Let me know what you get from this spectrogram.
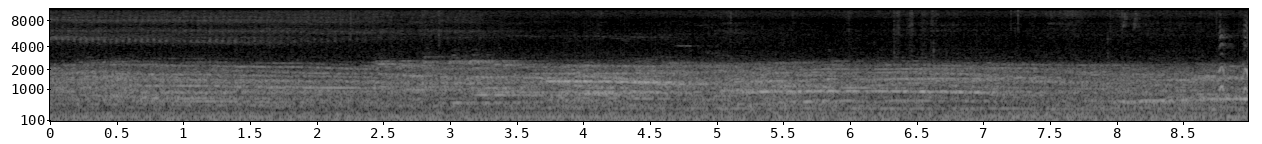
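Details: About 50 gray wolves at the Wolf Conservation Center, South Salem, New York, howl together, dozens of drawn-out, sliding tones rising and falling at different pitches, blending into a continuous, swelling chorus.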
